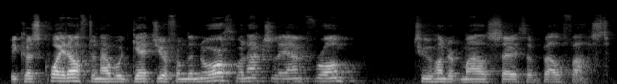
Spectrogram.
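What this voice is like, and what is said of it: Southern Irish accent. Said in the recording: “I'm Irish, as you probably can pick up from my accent. ... I'm a good Southern Irish person”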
